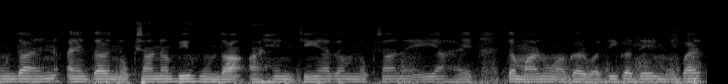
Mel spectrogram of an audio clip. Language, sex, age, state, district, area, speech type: Sindhi, male, 18-30, Maharashtra, Thane, urban, spontaneous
